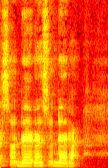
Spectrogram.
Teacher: Dari segi pengucapan, bunyi au pada kata saudara diucapkan menjadi o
